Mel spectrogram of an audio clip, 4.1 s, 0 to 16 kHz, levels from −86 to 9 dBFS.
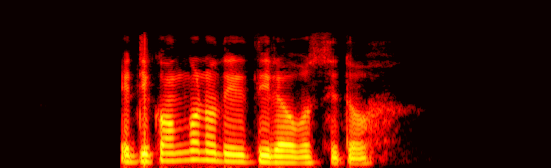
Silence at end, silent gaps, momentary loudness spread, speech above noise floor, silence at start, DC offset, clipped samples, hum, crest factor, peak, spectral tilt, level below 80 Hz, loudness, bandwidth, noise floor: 1.35 s; none; 8 LU; over 74 dB; 0.9 s; under 0.1%; under 0.1%; none; 18 dB; -2 dBFS; -8.5 dB/octave; -54 dBFS; -17 LUFS; 7.2 kHz; under -90 dBFS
